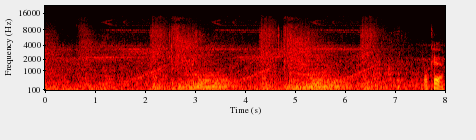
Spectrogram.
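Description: Lava bubbles and rumbles with a low roar.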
